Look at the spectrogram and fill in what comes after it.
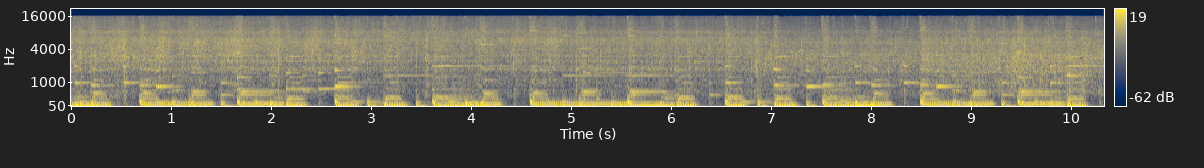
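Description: Thinly sliced pork belly and komatsuna stems sizzling in sesame oil in a hot frying pan as they are stir-fried with chopsticks, under background music with a steady beat.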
